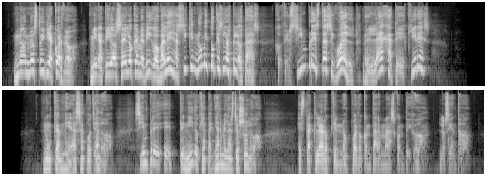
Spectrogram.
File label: film dubbing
